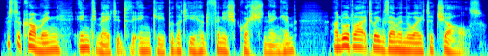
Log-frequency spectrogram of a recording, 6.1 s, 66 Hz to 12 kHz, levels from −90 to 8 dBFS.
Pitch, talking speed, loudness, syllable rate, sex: 120 Hz, 195 wpm, -18 LUFS, 6.9 syllables/s, male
